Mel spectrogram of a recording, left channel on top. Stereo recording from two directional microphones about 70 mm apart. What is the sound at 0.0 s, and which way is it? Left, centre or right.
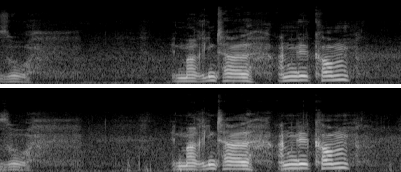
Speech, centre.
